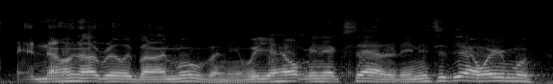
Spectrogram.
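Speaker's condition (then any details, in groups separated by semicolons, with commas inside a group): Cerebral palsy; since birth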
